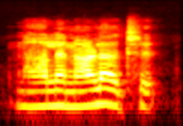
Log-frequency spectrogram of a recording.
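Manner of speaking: low, drained reply with no feeling; emotionless. A narrator's reading. Raghu answers Jeeva that it has been four days, emotionless. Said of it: "ரகுவின் குரலில் உணர்வுகளே இல்லை".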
